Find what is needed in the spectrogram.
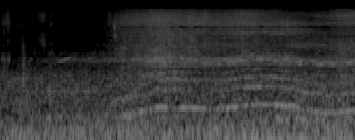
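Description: Camera drone's motors and propellers spinning up for take-off about a second and a half in, settling into a steady hum that wavers slightly in pitch.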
